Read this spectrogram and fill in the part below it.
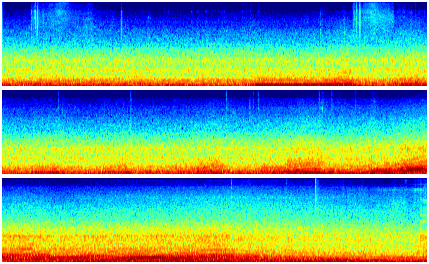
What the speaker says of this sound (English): I love to hear that engine, man.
